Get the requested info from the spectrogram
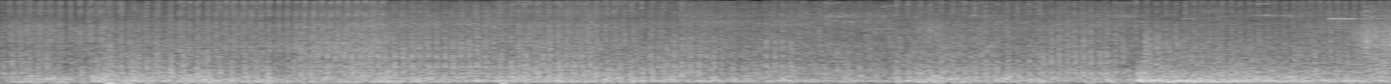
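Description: Battle sound effects: a continuous din of rapid gunfire, with a louder surge about eight and a half seconds in.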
